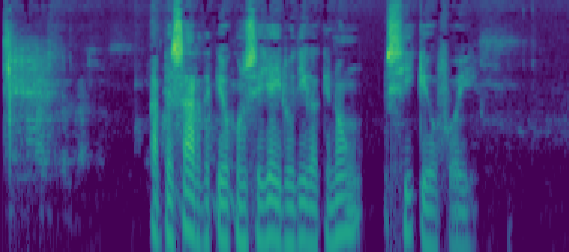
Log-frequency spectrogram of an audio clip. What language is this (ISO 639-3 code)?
glg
